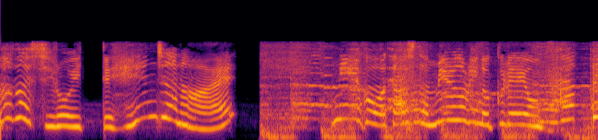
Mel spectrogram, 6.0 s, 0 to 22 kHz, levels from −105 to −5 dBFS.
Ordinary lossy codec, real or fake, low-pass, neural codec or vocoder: none; fake; 7.2 kHz; codec, 16 kHz in and 24 kHz out, 2.2 kbps, FireRedTTS-2 codec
